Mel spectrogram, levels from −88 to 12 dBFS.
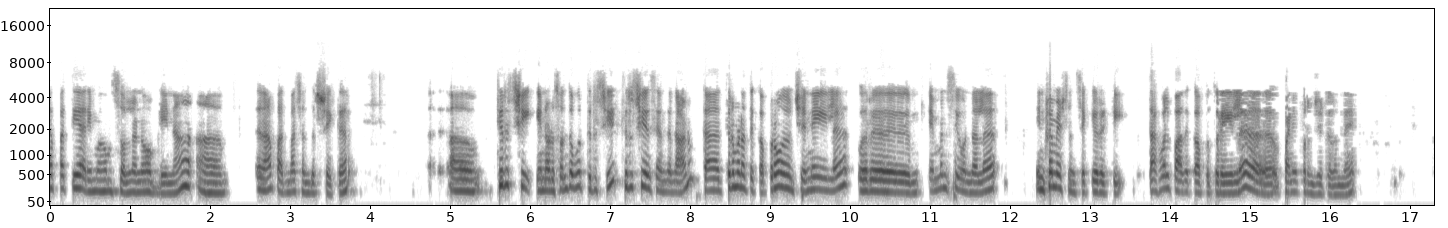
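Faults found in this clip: Adaptive stream at a lower bitrate, 14.44–17.31 s: sudden dulling, nothing above 6.9 kHz, more codec artefacts. Fits a lower-bitrate AAC rendition. Unlike a rebuffer, no gap.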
